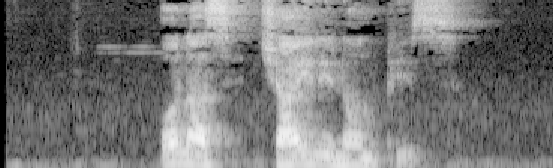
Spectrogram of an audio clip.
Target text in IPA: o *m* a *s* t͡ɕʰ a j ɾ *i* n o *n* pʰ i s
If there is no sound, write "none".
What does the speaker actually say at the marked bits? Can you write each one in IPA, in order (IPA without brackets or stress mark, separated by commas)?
n, s, i, n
